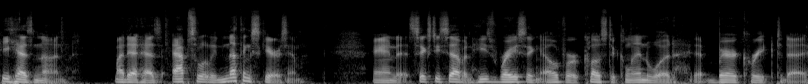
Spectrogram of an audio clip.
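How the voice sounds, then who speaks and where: With an American accent, a man speaks in an ordinary speaking voice, fairly low-pitched with ordinary pitch variation, at a moderate pace on a very clean recording over a silent background. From US South, South Arkansas. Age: 40s. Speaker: musician. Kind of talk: casual chat.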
